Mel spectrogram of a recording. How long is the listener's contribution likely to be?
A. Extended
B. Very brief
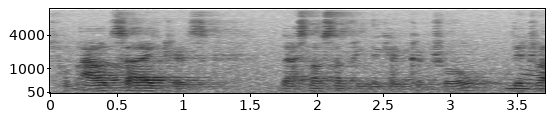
B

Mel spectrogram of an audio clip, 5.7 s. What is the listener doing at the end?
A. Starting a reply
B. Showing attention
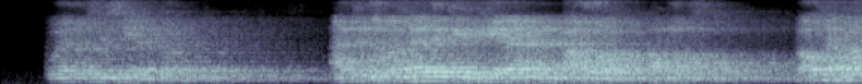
B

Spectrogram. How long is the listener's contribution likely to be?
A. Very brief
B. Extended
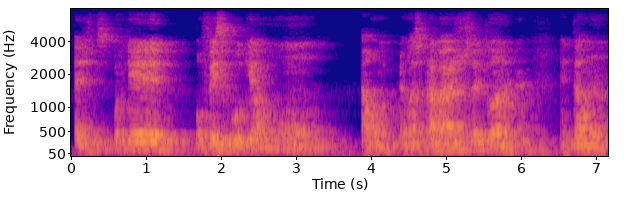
A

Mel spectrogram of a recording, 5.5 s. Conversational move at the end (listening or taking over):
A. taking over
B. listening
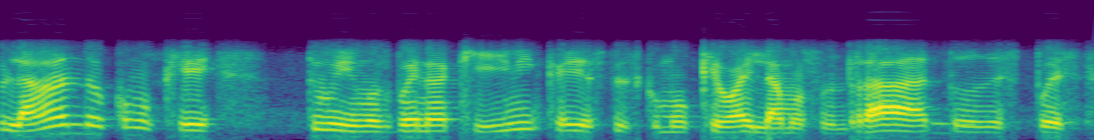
B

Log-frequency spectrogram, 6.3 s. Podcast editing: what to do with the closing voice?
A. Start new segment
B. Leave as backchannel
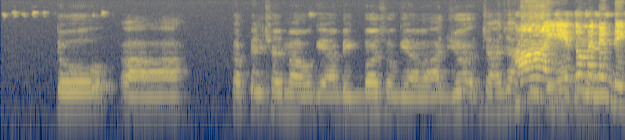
A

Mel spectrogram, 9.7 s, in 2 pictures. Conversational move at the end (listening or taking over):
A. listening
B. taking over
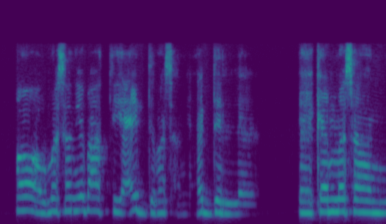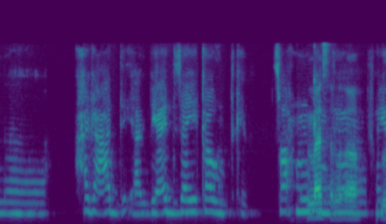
B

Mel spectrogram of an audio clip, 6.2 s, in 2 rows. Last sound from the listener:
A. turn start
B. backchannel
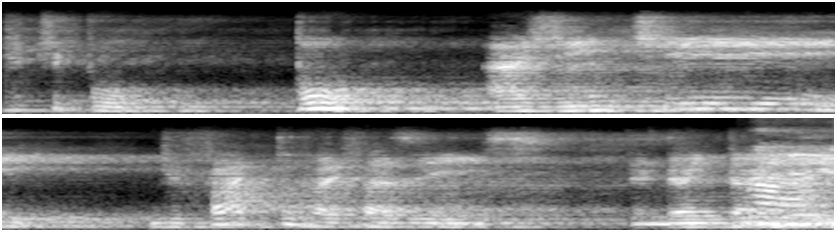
B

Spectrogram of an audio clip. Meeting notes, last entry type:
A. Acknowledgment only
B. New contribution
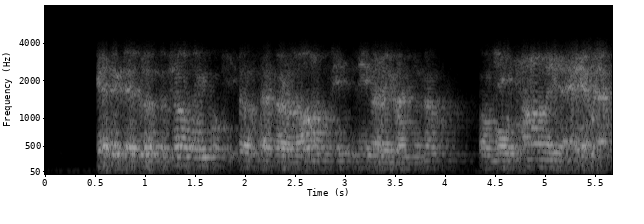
B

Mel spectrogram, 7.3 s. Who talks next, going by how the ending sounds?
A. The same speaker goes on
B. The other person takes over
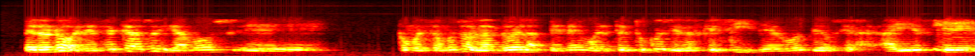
B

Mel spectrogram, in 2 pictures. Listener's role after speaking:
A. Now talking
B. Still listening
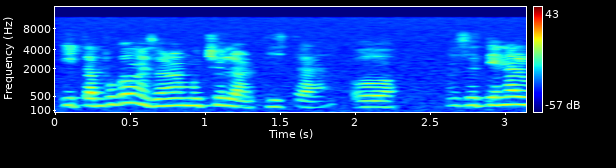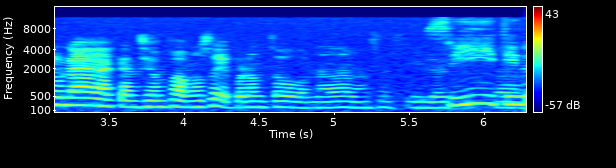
A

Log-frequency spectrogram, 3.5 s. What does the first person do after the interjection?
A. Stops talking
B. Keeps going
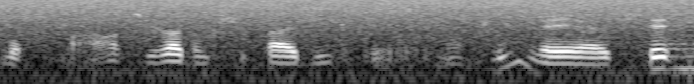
A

